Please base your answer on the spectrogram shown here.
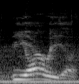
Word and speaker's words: birria: internet said that this is the way to pronounce it. Let me find this again, just so I make sure. Okay. Birria.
